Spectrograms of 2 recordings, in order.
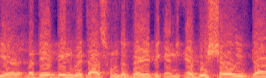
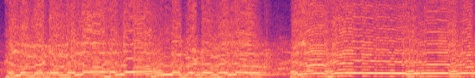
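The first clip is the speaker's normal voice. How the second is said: put-on drunk passenger; 5 semitones higher, faster than usual. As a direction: ham up a tipsy guy pressing the call button. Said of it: "the Bangladeshi guy's already drunk".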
